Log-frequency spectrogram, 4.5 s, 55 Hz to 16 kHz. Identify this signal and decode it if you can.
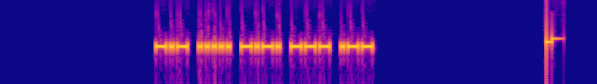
Morse code, heard as a keyed tone, about 44 wpm, 690 Hz. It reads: K5COW
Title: USA Call Signs - 5 Characters - 8x Character Spacing - 45wpm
